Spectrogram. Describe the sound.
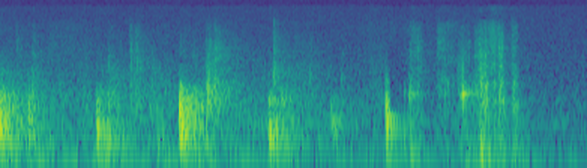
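Footsteps of a man walking: several soft, evenly spaced steps thud faintly, one after another, with no speech over them.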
